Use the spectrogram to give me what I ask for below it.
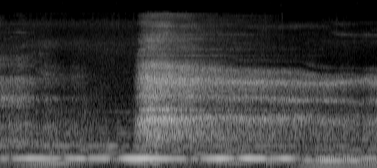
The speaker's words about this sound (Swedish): Och kom tillbaka hit till rummet igen genom att ta några djupa andetag.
